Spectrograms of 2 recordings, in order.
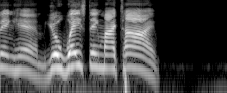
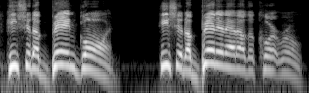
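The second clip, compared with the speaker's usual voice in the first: ordinary talk, nothing marked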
